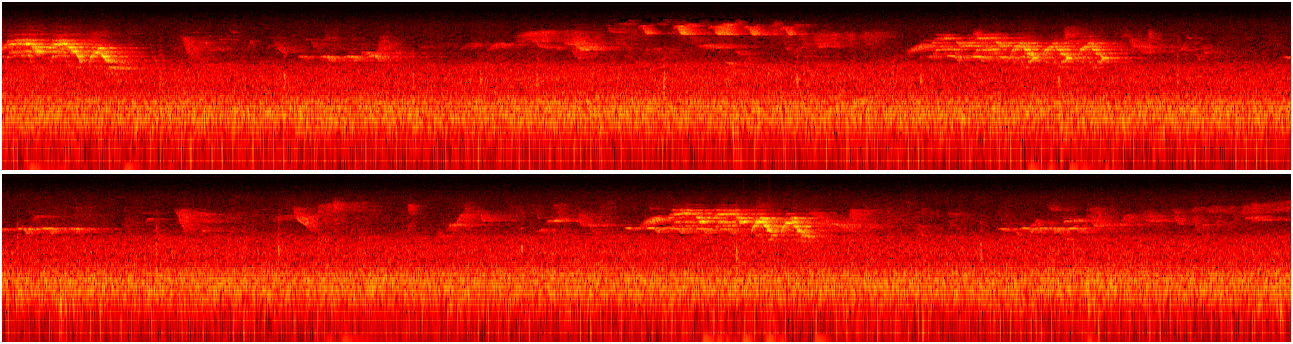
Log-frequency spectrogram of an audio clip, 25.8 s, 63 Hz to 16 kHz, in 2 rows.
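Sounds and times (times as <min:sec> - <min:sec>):
veery singing shimmering reedy phrases: 0:00.0 - 0:12.2, 0:12.8 - 0:25.7
background hiss: 0:00.0 - 0:25.7.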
